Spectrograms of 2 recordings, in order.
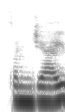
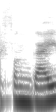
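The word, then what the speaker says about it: fungi: फंगस फंजाई बना दिया है या फिर फंगाई भी प्रोनाउंस कर सकते हैं आप।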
